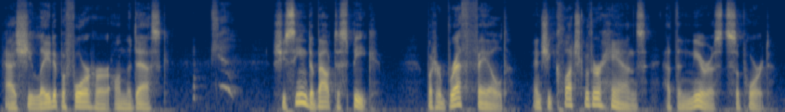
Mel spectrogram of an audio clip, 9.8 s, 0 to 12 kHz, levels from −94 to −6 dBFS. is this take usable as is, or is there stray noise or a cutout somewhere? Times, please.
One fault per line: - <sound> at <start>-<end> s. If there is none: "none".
- sneeze at 2.4-3.0 s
